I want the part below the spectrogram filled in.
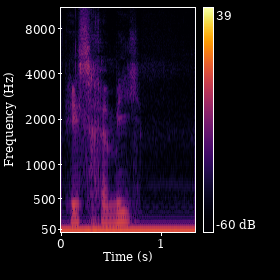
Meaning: ischaemia, ischemia (local anaemia)
- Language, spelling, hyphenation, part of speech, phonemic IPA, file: Dutch, ischemie, is‧che‧mie, noun, /ɪs.xəˈmi/, Nl-ischemie.ogg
